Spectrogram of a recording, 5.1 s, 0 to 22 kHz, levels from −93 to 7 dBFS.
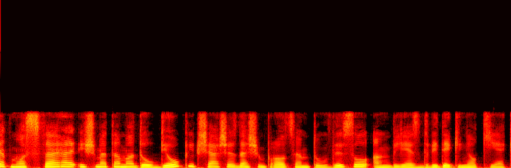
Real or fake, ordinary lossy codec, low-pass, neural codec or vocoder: fake; AAC, 96 kbps; 7.2 kHz; codec, 16 kHz, 1 kbps, FunCodec, trained on LibriTTS, 50 frames a second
